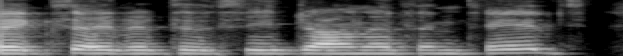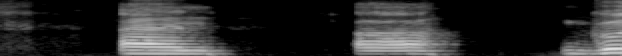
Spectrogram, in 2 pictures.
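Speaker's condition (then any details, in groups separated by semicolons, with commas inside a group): Cerebral palsy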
